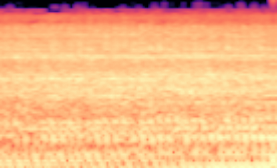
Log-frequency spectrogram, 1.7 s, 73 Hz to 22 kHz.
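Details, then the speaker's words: 1978 BMW E12 530i, M30 engine, first start in 16 years after new fuel pump, fuel filter, relay, oil filter and fresh oil: steady, even low idle with a smooth regular pulse, no knocks or misses; running cleanly. "oh my god it she runs she actually runs oh my God look how quiet it is and smooth"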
